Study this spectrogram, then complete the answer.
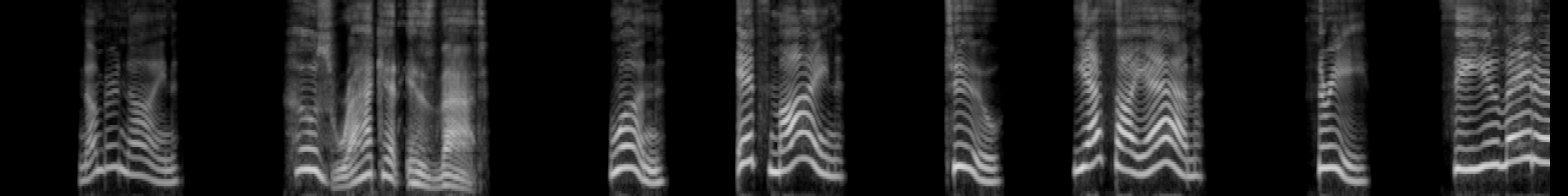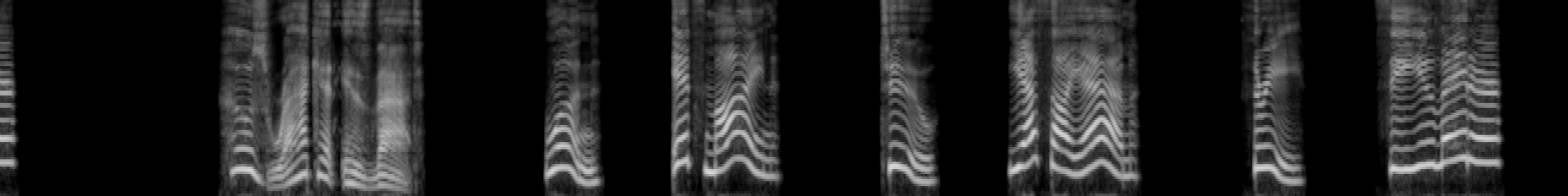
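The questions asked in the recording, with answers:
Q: Whose racket is that?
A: 1: It's mine.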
